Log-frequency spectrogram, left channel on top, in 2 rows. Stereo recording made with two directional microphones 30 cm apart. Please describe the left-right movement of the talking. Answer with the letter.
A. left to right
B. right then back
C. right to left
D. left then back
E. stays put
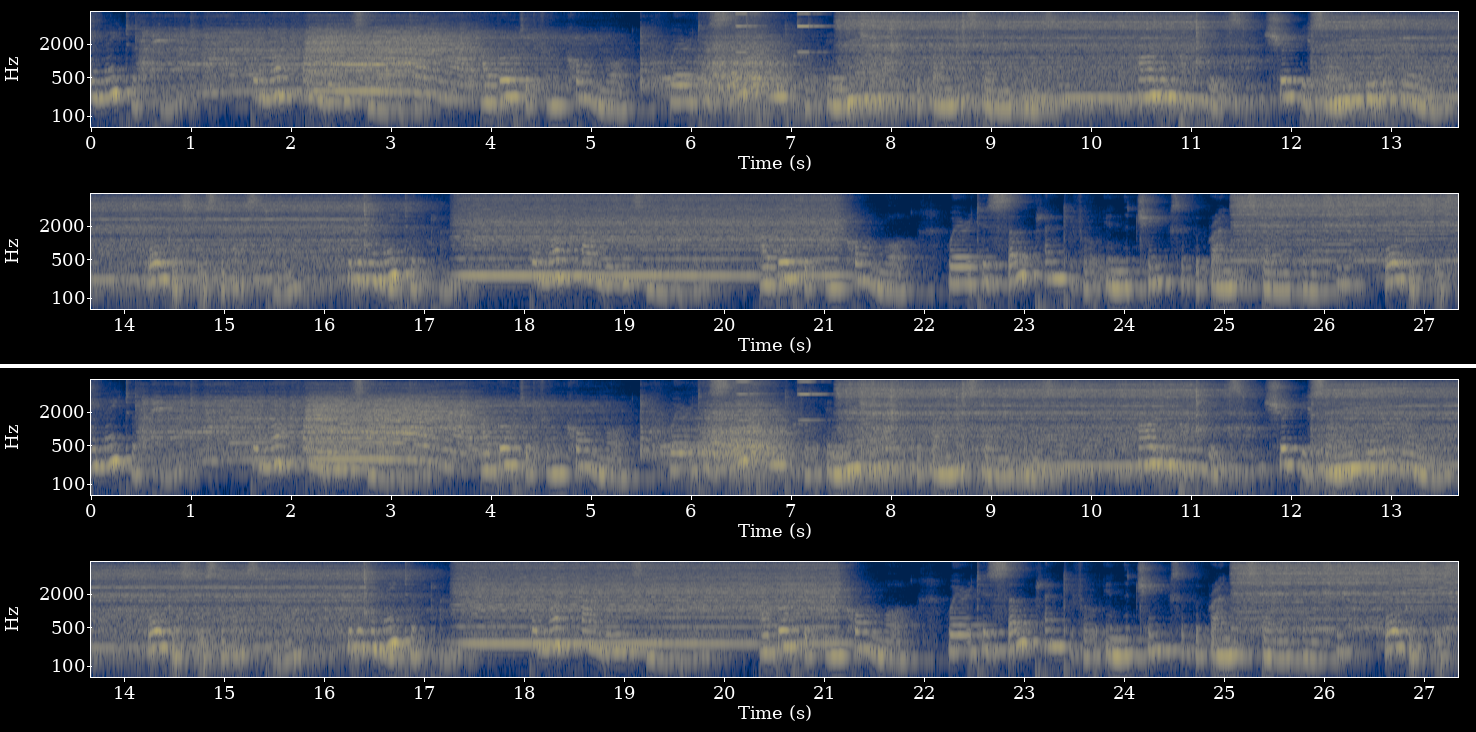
E.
